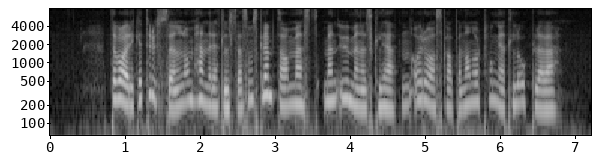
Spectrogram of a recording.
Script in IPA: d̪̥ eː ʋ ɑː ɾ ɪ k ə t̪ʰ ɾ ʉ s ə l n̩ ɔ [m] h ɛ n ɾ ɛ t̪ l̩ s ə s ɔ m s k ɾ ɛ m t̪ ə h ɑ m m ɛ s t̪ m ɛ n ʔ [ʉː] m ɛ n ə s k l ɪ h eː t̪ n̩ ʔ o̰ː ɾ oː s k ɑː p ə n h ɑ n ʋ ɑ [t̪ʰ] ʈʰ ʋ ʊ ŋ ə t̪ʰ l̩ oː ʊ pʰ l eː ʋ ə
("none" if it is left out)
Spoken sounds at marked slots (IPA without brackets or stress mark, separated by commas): m, ʉː, none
